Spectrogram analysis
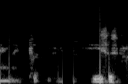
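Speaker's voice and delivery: usual speaking voice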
